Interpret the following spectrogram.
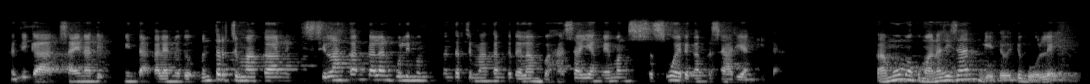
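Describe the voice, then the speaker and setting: A man teaching an Arabic lesson to a class, chatty and relaxed, asking pupils questions and repeating phrases slowly. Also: mid-range voice, echoey room, big-room sound, dull audio. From East Java.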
